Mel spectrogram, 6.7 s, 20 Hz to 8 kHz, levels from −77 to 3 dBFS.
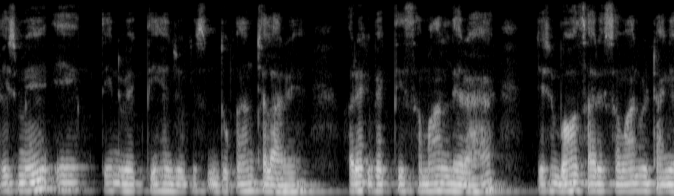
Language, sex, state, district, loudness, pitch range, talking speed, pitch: Hindi, male, Jharkhand, Palamu, -19 LUFS, 105-110 Hz, 230 wpm, 105 Hz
